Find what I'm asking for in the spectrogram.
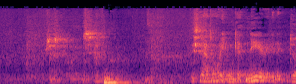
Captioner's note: loud thumping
